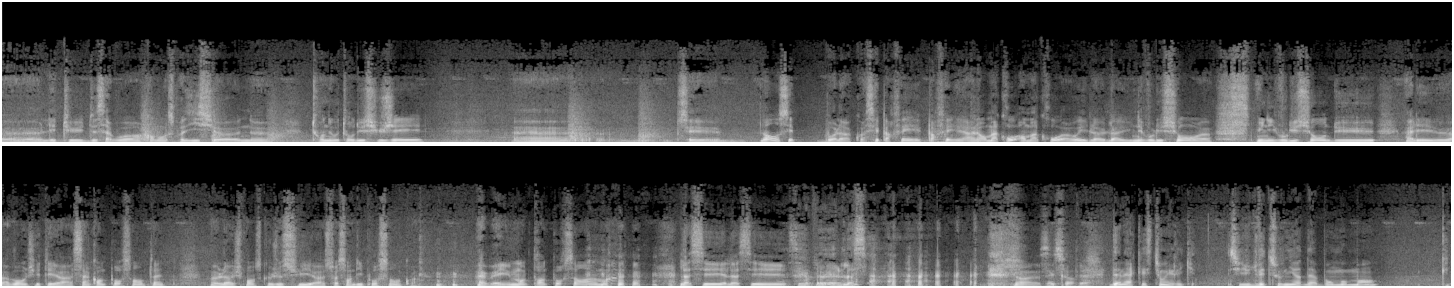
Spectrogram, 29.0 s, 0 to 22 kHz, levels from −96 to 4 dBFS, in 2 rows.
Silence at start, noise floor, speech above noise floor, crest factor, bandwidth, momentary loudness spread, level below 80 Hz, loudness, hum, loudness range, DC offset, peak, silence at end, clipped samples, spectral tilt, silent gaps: 0 s; -39 dBFS; 20 dB; 18 dB; 16 kHz; 9 LU; -48 dBFS; -19 LUFS; none; 3 LU; under 0.1%; 0 dBFS; 0 s; under 0.1%; -4.5 dB/octave; none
